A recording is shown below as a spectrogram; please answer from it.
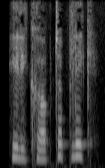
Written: helikopterblik

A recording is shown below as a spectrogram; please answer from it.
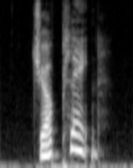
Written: jobplan

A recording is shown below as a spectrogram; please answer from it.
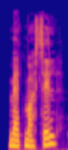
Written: mademoiselle

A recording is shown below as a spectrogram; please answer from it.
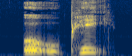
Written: ÅOP

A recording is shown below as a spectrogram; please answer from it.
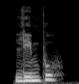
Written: limbo

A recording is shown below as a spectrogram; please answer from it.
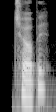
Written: toppet

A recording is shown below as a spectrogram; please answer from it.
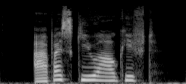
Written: arbejdsgiverafgift

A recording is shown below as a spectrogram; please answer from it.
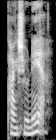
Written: pensionær

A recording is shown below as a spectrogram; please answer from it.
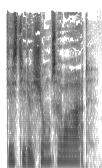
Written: destillationsapparat

